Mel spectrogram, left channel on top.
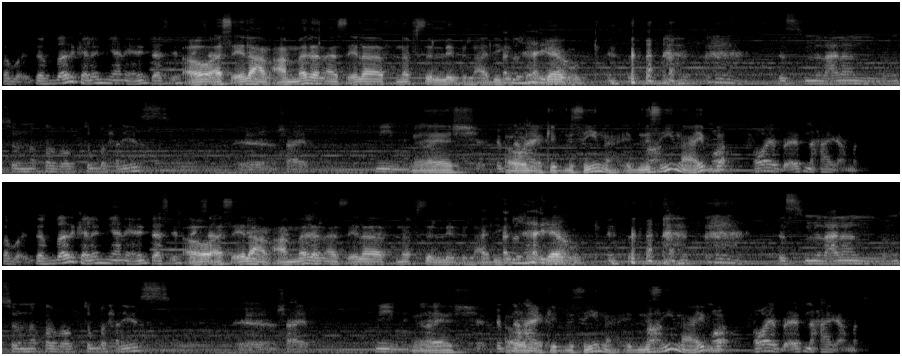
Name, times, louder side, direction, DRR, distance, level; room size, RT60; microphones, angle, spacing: voice 1, 0.0-2.2 2.4-3.2 3.6-3.8 4.8-5.7 6.0-6.3 6.6-10.7 11.3-12.1 12.7-13.4 13.7-14.4 15.4-15.6 16.0-17.5, right 2 dB, 20° right, 1.1 m, -34 dB
sound 1, 1.5-16.8, left 1 dB, 45° left, 1.5 m, -44 dB
voice 2, 1.8-5.8 6.4-6.5 13.0-13.7 14.0-16.2, left 2 dB, 70° left, 1.2 m, -27 dB
sound 2, 3.3-16.2, left 1 dB, 90° left, 4.2 m, -52 dB
19.5 x 12.5 x 4.3 m
head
